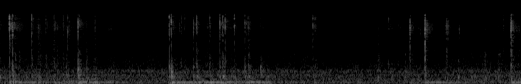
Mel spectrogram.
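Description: Long acrylic nails and fingertips type on the hollow key caps of a dark grey plastic laptop keyboard, making a steady run of quick, bright clacks and taps. Each click is short and dry with no ring, and a low hum runs underneath throughout.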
